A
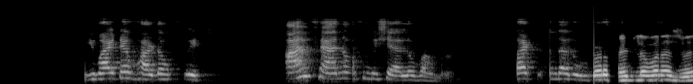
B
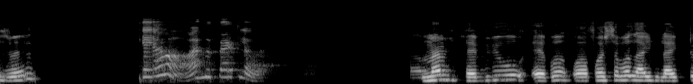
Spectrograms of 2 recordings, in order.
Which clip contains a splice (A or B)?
A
